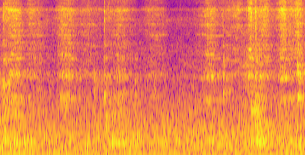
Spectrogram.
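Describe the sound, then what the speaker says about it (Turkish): A utensil stirs diet quinoa pudding in a pot as molasses is slowly added, giving a faint, steady scraping and rubbing with soft clinks, with no voices. "Pekmezimizi yavaş yavaş ilave edebiliriz. Karıştırarak."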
